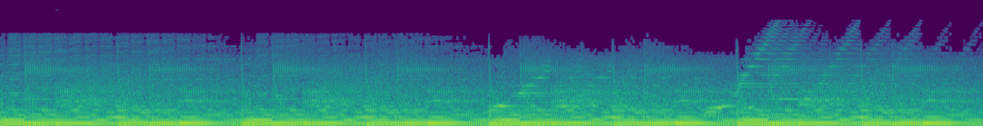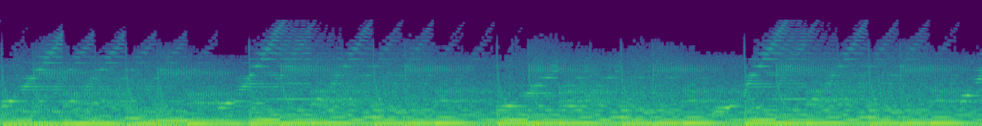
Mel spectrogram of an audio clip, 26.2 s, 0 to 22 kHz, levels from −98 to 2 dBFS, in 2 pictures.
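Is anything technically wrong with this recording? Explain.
No, the signal holds steady throughout, with no technical faults to be heard.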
